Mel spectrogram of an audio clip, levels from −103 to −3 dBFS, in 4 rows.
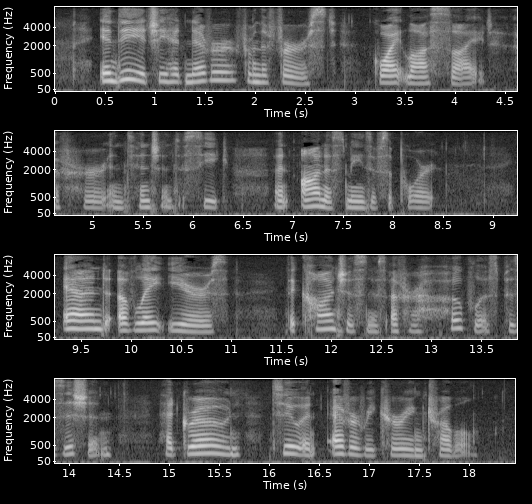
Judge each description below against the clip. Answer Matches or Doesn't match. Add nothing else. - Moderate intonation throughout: Matches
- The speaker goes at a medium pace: Doesn't match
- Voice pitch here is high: Matches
